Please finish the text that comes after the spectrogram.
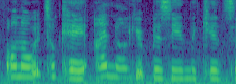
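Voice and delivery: high, soft, sugary fake reassurance; mock placating voice. Mocking the soft coach who excuses her clients, high and hushed. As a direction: coo it like a pushover coach letting them off. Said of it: "If I just placated everything and said".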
